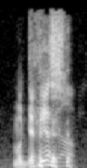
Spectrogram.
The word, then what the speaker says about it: Modiphius: It's from Mophidius. Mof- uh, Modiphius. – Modiphius. More. I want. always want to say Morpheus. Yeah. It's Modiphius.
